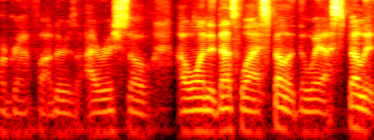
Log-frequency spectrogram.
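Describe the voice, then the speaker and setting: A man speaks in a bright, sharp tone. His intonation is monotone and flat. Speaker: rapper. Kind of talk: podcast interview. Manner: halting, many fillers.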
